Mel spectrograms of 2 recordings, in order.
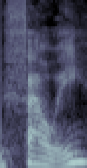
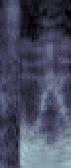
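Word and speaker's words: Fowey: world the golden horizon leaving fowie which is actually pronounced foyer thank you foy harbour on the south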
